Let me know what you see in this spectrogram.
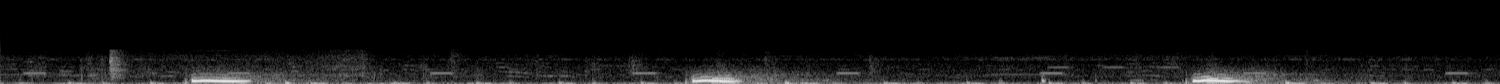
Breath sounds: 1.75-2.58 s: wheeze
1.75-2.85 s: inhalation
6.86-7.54 s: wheeze
6.86-7.96 s: inhalation
11.87-12.64 s: wheeze
11.87-12.93 s: inhalation

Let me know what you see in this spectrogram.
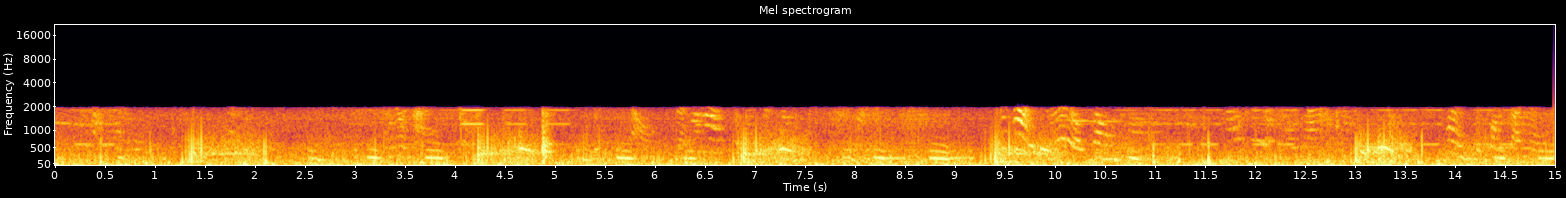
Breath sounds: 1.20-2.13 s: inhalation
2.45-2.73 s: wheeze
3.02-3.30 s: wheeze
3.61-3.89 s: wheeze
4.16-5.09 s: inhalation
4.55-4.95 s: wheeze
5.56-5.84 s: wheeze
6.21-6.49 s: wheeze
6.75-7.69 s: inhalation
7.17-7.57 s: wheeze
8.12-8.62 s: wheeze
8.75-9.24 s: wheeze
9.34-10.27 s: inhalation
9.71-10.11 s: wheeze
10.49-10.99 s: wheeze
12.98-13.83 s: inhalation
13.21-13.53 s: wheeze

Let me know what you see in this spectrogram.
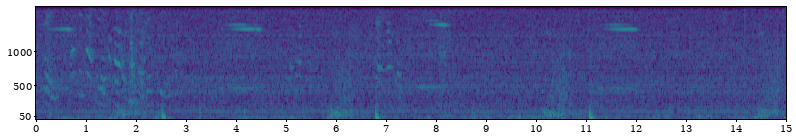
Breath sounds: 5.78-6.74 s: inhalation
10.16-11.00 s: inhalation

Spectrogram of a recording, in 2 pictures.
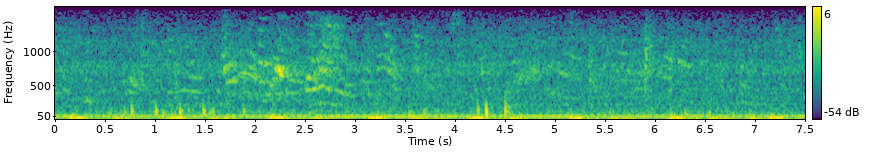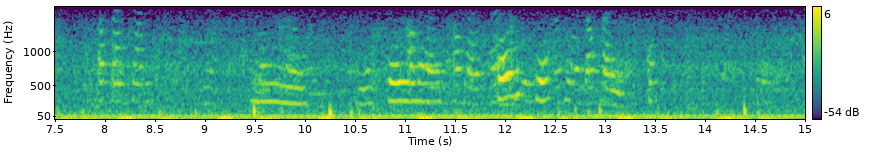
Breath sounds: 9.44-10.10 s: wheeze

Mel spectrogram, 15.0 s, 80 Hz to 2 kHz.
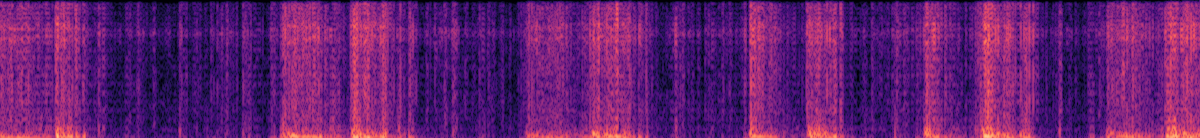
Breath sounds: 0.00-0.63 s: crackles
0.00-0.65 s: inhalation
0.62-1.16 s: exhalation
0.64-1.19 s: crackles
3.42-4.29 s: inhalation
3.42-4.29 s: crackles
4.34-5.21 s: exhalation
4.34-5.21 s: crackles
6.52-7.37 s: crackles
6.53-7.38 s: inhalation
7.37-8.21 s: exhalation
7.37-8.21 s: crackles
9.34-10.07 s: inhalation
9.34-10.07 s: crackles
10.10-10.68 s: exhalation
10.10-10.68 s: crackles
11.57-12.28 s: inhalation
11.57-12.28 s: crackles
12.31-13.03 s: exhalation
12.31-13.03 s: crackles
13.88-14.60 s: inhalation
13.88-14.60 s: crackles
14.62-15.00 s: exhalation
14.62-15.00 s: crackles

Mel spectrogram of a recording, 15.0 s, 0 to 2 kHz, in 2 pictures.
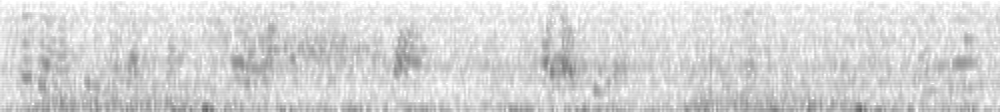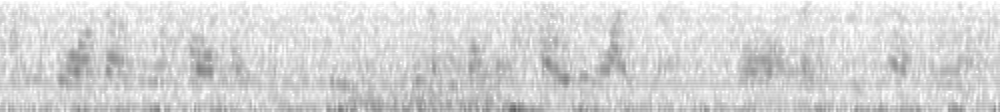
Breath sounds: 0.24-1.64 s: inhalation
5.18-6.47 s: inhalation
10.10-11.39 s: inhalation

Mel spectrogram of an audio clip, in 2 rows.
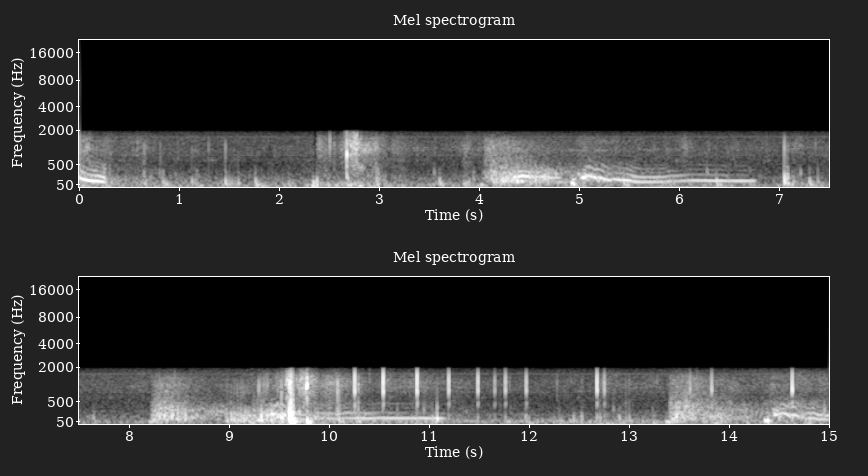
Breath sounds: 3.97-4.84 s: inhalation
3.97-4.84 s: rhonchi
4.86-6.89 s: rhonchi
8.23-8.98 s: inhalation
9.66-11.25 s: rhonchi
13.41-14.38 s: inhalation

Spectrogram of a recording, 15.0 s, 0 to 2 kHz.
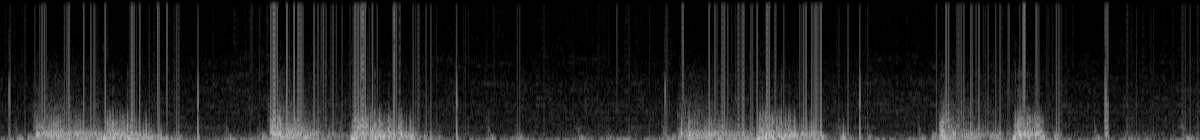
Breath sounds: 0.36-1.23 s: inhalation
0.36-1.23 s: crackles
1.25-2.24 s: exhalation
1.25-2.24 s: crackles
3.33-4.31 s: inhalation
3.33-4.31 s: crackles
4.33-5.32 s: exhalation
4.33-5.32 s: crackles
8.46-9.44 s: inhalation
8.46-9.44 s: crackles
9.46-10.41 s: exhalation
9.46-10.41 s: crackles
11.67-12.65 s: crackles
11.69-12.73 s: inhalation
12.71-13.36 s: exhalation
12.71-13.36 s: crackles

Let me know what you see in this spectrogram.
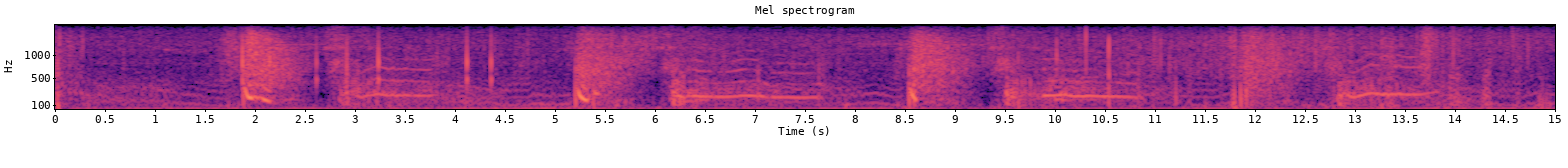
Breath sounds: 0.00-1.70 s: wheeze
1.76-2.36 s: wheeze
1.76-2.62 s: inhalation
2.68-5.10 s: exhalation
2.82-5.10 s: wheeze
5.14-5.54 s: wheeze
5.14-6.00 s: inhalation
6.10-8.44 s: exhalation
6.10-8.44 s: wheeze
8.46-8.84 s: wheeze
8.46-9.26 s: inhalation
9.44-11.70 s: exhalation
9.44-11.70 s: wheeze
11.78-12.50 s: inhalation
12.82-14.46 s: exhalation
12.82-14.46 s: wheeze

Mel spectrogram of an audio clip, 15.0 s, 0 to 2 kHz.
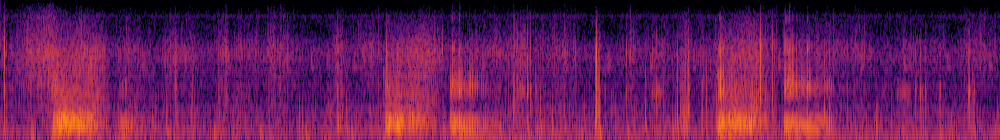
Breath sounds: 0.71-1.62 s: inhalation
1.62-2.96 s: exhalation
1.62-2.96 s: crackles
5.72-6.70 s: inhalation
5.72-6.70 s: rhonchi
6.70-8.72 s: exhalation
6.70-8.72 s: crackles
10.75-11.72 s: inhalation
10.75-11.72 s: crackles
11.71-12.55 s: rhonchi
11.74-12.55 s: crackles
11.74-12.58 s: exhalation

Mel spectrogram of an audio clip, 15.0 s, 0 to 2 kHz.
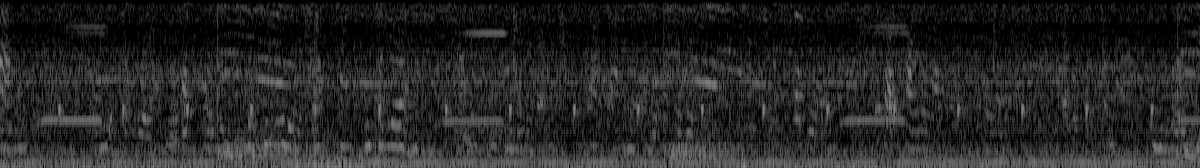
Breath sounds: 2.65-3.85 s: inhalation
3.80-4.92 s: exhalation
8.36-9.41 s: inhalation

